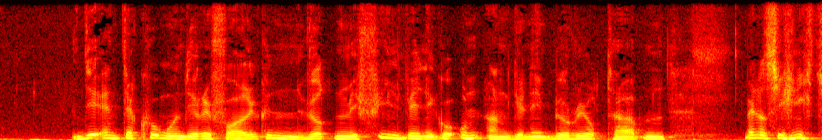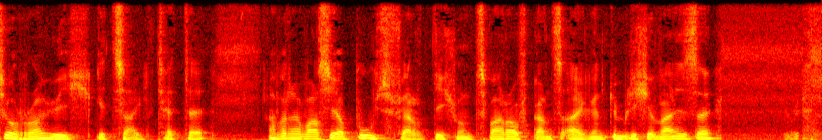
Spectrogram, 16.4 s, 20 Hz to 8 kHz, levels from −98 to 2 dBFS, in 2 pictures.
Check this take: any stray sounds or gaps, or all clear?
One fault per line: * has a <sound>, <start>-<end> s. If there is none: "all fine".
* has a laugh, 16.1-16.2 s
